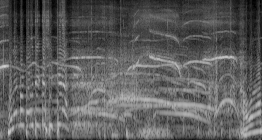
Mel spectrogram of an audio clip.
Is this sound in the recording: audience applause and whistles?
yes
